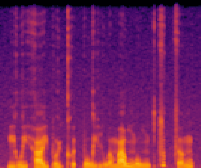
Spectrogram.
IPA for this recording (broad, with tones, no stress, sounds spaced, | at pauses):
j uː˨ j h aː˨˧ j p ɵ˨˥ ɥ kʰ ɵ˧ t̚ p o˨˩ w j iː˨˩ w ɐ˨ m aː˥ w ŋ o˨ w ŋ ʊ˨ k̚ t͡s ʊ˥ k̚ s ɐ˨˥ ŋ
